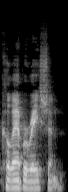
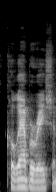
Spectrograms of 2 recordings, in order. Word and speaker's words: collaboration: Which syllable has the emphasis? Collaboration. Ration. Yeah, I agree with you, but there are some other syllables that are getting a lot of attention. Okay. Yeah. Secondary. This is Mhm. the primary and the secondary.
